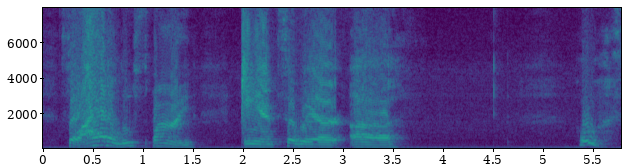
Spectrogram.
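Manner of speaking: slow, choked-up, halting words, getting emotional, breaking off. Answering how the spine diagnosis made you feel, getting emotional. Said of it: "I just get emotional thinking about it".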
